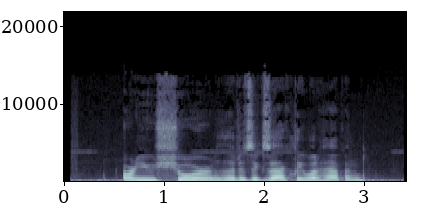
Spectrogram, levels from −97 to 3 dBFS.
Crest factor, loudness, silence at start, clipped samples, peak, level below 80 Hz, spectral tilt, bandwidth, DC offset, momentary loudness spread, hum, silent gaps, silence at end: 16 dB; -25 LUFS; 0.05 s; under 0.1%; -10 dBFS; -44 dBFS; -7 dB/octave; 14 kHz; under 0.1%; 8 LU; none; none; 0.15 s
